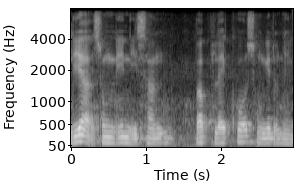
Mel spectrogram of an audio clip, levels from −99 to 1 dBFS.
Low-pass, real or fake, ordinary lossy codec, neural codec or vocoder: 7.2 kHz; fake; none; vocoder, 22.05 kHz, 80 mel bands, Vocos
